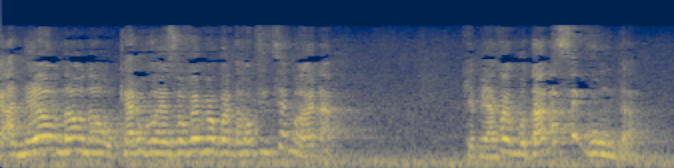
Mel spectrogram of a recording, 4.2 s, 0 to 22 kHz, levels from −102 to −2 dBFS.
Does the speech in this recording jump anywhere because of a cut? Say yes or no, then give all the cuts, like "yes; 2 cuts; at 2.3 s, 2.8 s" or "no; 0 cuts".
yes; 2 cuts; at 1.6 s, 3.1 s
